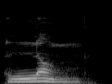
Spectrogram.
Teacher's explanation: the tongue for long moves to the top of the mouth at the back for that NG sound so it's long and then it releases to make the G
